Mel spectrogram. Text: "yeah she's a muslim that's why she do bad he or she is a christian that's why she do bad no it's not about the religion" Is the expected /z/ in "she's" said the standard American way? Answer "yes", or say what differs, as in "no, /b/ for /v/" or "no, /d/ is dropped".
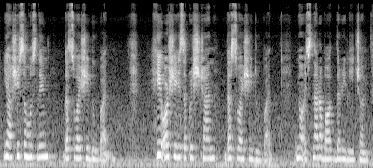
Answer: no, /s/ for /z/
